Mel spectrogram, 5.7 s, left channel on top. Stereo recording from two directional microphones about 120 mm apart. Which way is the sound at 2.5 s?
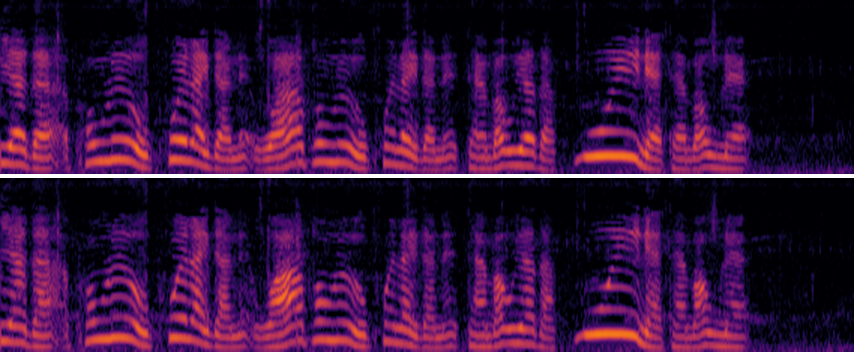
10° right (ahead or behind).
